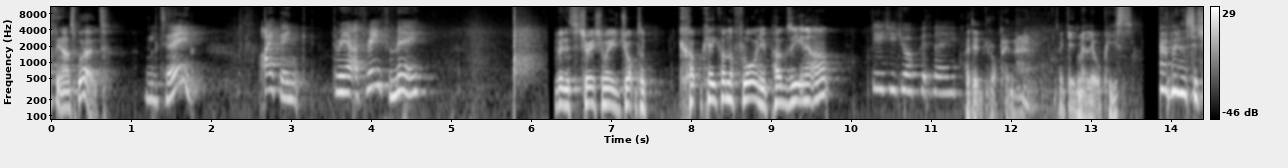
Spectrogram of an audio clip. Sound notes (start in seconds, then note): 5.8 high five slaps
